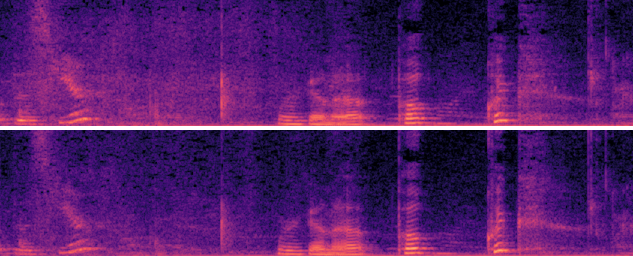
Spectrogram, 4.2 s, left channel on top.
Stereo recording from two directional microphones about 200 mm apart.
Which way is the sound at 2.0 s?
45° right (ahead or behind).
